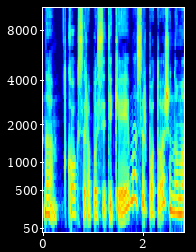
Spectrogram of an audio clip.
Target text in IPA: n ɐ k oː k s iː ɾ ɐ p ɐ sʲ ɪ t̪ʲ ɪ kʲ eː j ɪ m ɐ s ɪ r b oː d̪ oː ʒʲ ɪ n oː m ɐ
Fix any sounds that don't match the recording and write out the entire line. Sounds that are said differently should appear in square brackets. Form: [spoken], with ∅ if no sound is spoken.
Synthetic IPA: n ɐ k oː k s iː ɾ ɐ p ɐ sʲ ɪ t̪ʲ ɪ kʲ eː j ɪ m ɐ s ɪ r [p] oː [t̪] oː ʒʲ ɪ n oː m ɐ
